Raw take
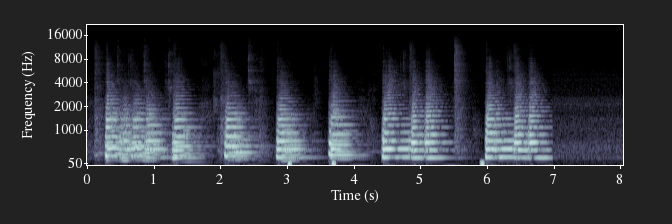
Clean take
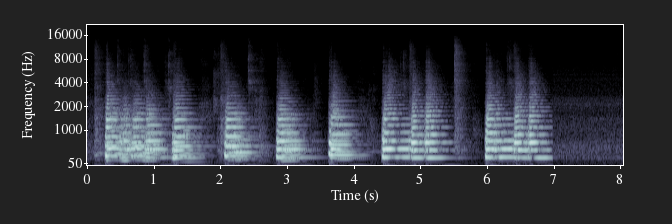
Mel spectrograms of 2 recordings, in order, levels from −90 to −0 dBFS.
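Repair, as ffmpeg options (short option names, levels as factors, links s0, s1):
-filter_complex "[0:a]asplit=3[s0][s1][s2];[s0]afade=t=out:st=3:d=0.02[s3];[s1]highpass=f=140:w=0.5412,highpass=f=140:w=1.3066,afade=t=in:st=3:d=0.02,afade=t=out:st=3.12:d=0.02[s4];[s2]afade=t=in:st=3.12:d=0.02[s5];[s3][s4][s5]amix=inputs=3:normalize=0,asplit=3[s6][s7][s8];[s6]afade=t=out:st=3.66:d=0.02[s9];[s7]highpass=f=140:w=0.5412,highpass=f=140:w=1.3066,afade=t=in:st=3.66:d=0.02,afade=t=out:st=3.78:d=0.02[s10];[s8]afade=t=in:st=3.78:d=0.02[s11];[s9][s10][s11]amix=inputs=3:normalize=0,asplit=3[s12][s13][s14];[s12]afade=t=out:st=5.89:d=0.02[s15];[s13]highpass=f=140:w=0.5412,highpass=f=140:w=1.3066,afade=t=in:st=5.89:d=0.02,afade=t=out:st=6.01:d=0.02[s16];[s14]afade=t=in:st=6.01:d=0.02[s17];[s15][s16][s17]amix=inputs=3:normalize=0"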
